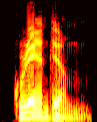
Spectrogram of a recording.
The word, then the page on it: grandam: American English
